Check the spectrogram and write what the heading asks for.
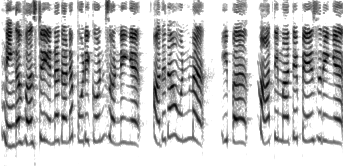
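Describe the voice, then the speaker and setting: A woman's voice: very high-pitched, fairly even intonation, a little fast, bright, forceful tone, dry recording, studio quality, full character voice. A woman voicing a sulky, tearful young cartoon woman complaining to her would-be groom. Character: sulky lovesick girl cousin Angavai. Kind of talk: cartoon voice acting.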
